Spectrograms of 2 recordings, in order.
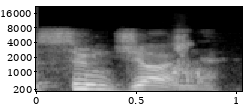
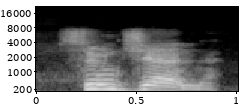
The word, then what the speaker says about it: Sun Jian: Three Kingdoms era, but he was related to Sun Jian. It's spelled S-U-N space J-I-A-N. Sun Jian.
